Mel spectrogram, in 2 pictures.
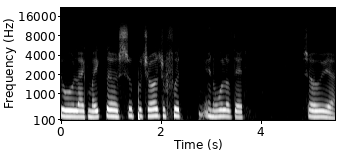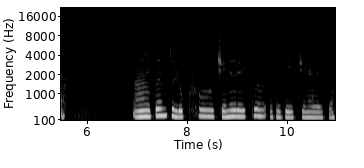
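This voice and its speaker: With monotone, flat intonation, a woman talks at a very slow pace in a fairly high pitch. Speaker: gaming video creator. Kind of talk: gameplay commentary. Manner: halting, stuttering; casual, filler-heavy.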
